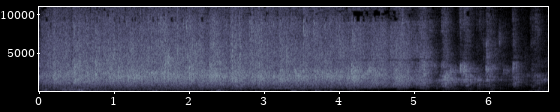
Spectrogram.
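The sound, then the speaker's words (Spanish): A church audience breaks into sustained, dense applause, a steady wash of many hands clapping that thins out and fades toward the end. “A veces, debo un aplauso a Dios por la vida, ellos dos.”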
